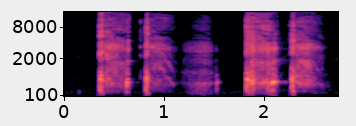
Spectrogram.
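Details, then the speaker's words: About five short, harsh cough bursts in quick succession with brief pauses, outdoors while filming flowers; the person says the cough comes on when talking a lot, not constantly. "I notice that when I start talking a lot I start coughing but I don't really cough all the time it's just when I talk"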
